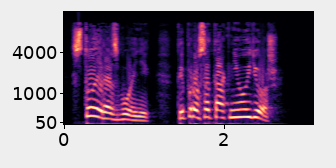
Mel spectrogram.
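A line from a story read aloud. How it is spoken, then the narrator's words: Shouted. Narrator (Russian): крикнул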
